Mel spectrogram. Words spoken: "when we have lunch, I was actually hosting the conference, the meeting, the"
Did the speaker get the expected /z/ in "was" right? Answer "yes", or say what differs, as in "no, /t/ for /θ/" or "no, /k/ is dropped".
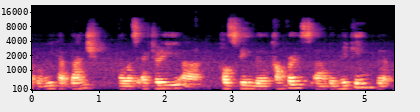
no, /s/ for /z/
